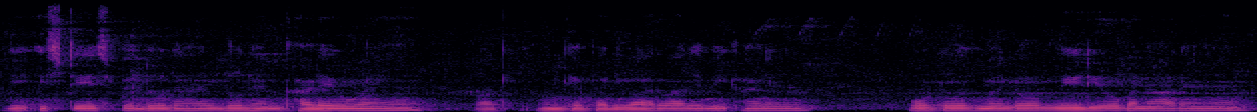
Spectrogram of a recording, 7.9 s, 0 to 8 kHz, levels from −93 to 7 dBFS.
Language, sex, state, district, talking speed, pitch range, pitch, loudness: Hindi, male, Uttar Pradesh, Ghazipur, 175 wpm, 120-130 Hz, 120 Hz, -44 LUFS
